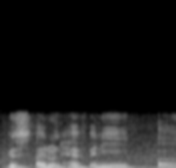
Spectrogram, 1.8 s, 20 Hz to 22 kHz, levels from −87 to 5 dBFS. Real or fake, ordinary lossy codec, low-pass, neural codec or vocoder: real; none; 7.2 kHz; none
